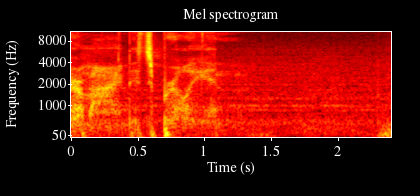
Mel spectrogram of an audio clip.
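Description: A woman speaking a few words softly for about the first second, then quiet room tone.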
